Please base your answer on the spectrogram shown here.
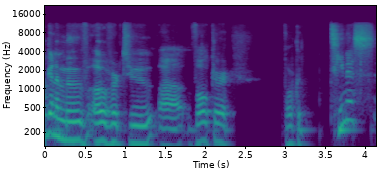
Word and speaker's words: Volker: Next up, we're going to move over to Volker Tines. Is that the right way to say it, Volker?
